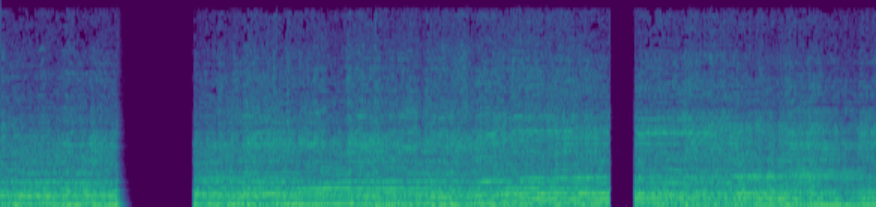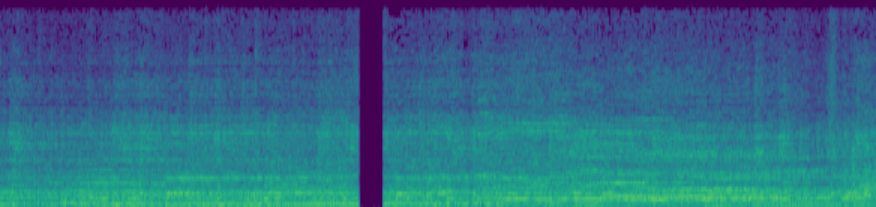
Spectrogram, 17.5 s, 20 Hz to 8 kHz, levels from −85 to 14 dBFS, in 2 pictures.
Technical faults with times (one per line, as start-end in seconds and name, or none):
1.16-1.94 call audio freeze
6.09-6.34 gap between chunks
12.34-12.59 gap between chunks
